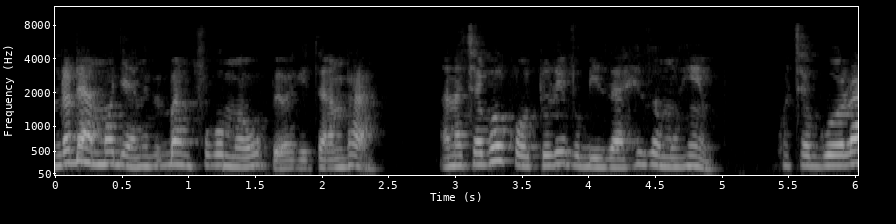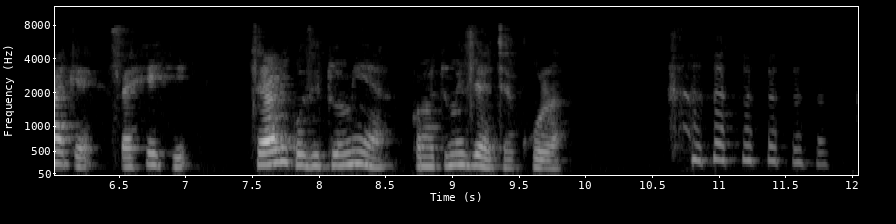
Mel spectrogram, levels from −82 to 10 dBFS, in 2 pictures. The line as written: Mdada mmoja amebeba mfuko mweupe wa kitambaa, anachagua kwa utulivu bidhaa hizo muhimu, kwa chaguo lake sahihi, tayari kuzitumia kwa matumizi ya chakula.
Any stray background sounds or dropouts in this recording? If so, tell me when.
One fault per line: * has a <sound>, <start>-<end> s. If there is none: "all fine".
* has a laugh, 10.6-11.9 s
